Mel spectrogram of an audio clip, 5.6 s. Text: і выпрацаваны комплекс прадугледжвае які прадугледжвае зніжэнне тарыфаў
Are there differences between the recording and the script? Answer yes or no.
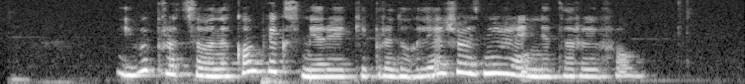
yes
